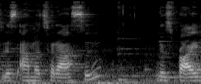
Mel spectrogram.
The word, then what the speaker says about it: Amaterasu: um connected to and i don't know i pronounce it as amaterasu that's probably not correct okay but she is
